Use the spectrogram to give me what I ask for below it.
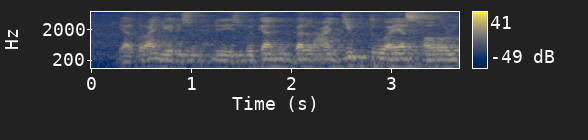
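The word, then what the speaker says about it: عَجِبْتُ: Karenanya ditunjukkan juga di sini bukan hanya di Al-Quran, Di Al-Quran juga disebutkan bal ajibtu wa yaskhurun. Kalau bacanya ajibtu berarti aku heran, maksudnya Allah.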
